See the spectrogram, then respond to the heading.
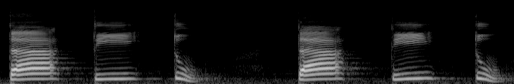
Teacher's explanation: Keluar dari ujung lidah menyentuh pangkal gigi seri atas. Pangkal gigi seri atas.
